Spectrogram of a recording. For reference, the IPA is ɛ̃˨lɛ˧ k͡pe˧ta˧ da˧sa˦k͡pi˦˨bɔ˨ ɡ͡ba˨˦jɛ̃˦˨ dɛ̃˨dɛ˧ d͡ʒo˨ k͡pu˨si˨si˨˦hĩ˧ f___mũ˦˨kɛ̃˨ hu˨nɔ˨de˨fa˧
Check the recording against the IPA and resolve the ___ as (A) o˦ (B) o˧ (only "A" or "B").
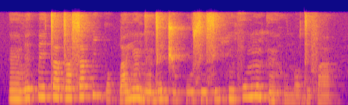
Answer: A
